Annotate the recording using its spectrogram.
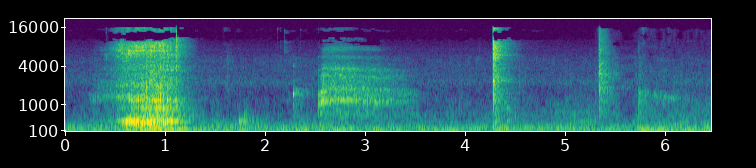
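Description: A person slurping soup from a spoon: a loud slurp about half a second in, then a softer one a couple of seconds later. A few short sharp clicks follow near the end.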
